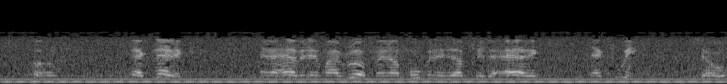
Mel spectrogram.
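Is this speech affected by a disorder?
Yes: Parkinson's; largely wheelchair bound, unable to get around.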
